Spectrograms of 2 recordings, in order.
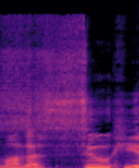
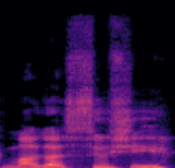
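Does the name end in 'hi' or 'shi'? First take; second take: hi; shi. First: The name ends with a 'hi' sound. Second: The name ends with a 'shi' sound. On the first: "that's how you pronounce it" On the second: "I was pronouncing it like Magasushi"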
